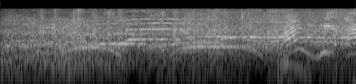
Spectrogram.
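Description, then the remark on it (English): A live audience claps and cheers in a loud, continuous burst, with scattered whoops and overlapping voices rising above the steady wash of applause for a few seconds. “We're clapping that because that's the most American nonsense I've ever heard.”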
